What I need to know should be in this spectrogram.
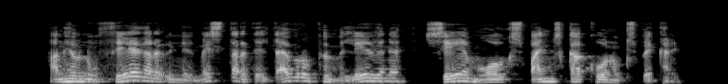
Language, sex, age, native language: Icelandic, male, 30-39, Icelandic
